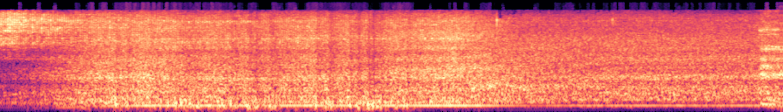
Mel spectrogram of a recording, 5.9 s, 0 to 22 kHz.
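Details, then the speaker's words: 1989 Whirlpool-made Coolerator 7,000 BTU window air conditioner with a Matsushita rotary compressor and Emerson fan motor, cleaned, running on high with a capacitor due for replacement. Steady fan rush and even compressor hum, no knocking; normal running on high. "yeah so it runs great especially now that it's all cleaned out"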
